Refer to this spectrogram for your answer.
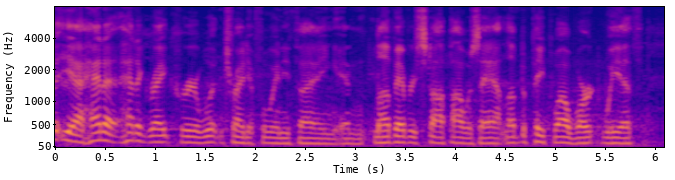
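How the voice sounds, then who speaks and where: A man speaks at a fairly quick pace with hardly any pauses, his medium pitch showing ordinary variation. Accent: slight Southern US. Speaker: maintenance and reliability professional. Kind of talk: interview. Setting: onsite at a trade event.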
